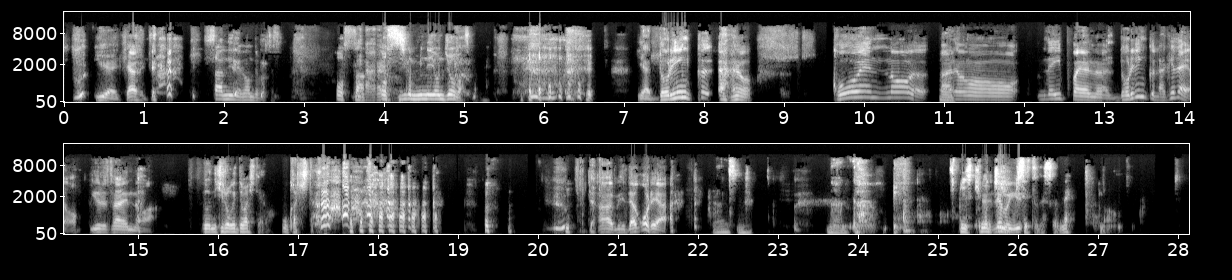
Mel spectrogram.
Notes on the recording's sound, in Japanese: ZOOMで収録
